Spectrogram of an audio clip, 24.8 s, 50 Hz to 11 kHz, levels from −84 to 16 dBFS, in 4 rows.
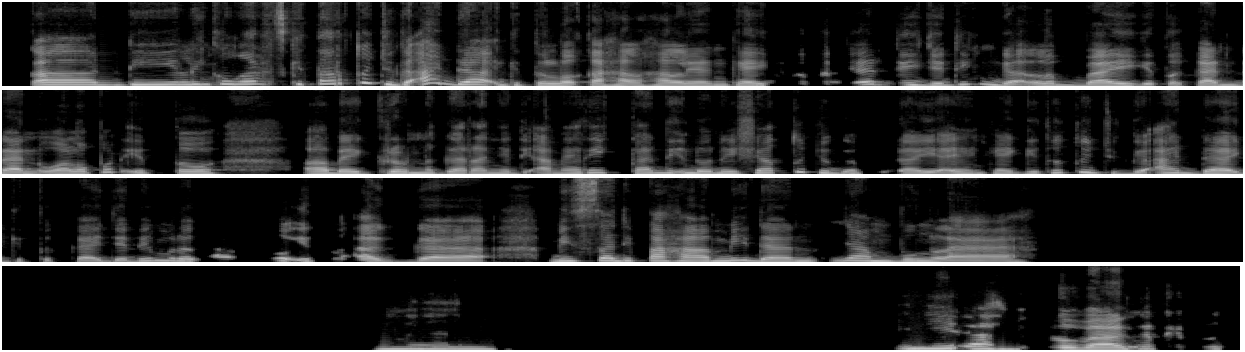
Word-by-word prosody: eee, 285 +1 +6 0.2
di 295 +1 +5
lingkungan 345 +2 +2
sekitar 400 +5 -3
tuh, - - +2
juga - - +4
ada 325 - +3
gitu 235 -1 -4
loh, 205 - +4
Kak, 195 0 0
hal-hal 200 +1 0
yang 205 +1 -1
kayak 205 -1 +1
gitu 220 - -23
terjadi. 300 -3 -3 0.2
Jadi, 215 - -6
nggak 205 -7 +1
lebay 205 0 +2
gitu 190 - -4
kan 195 +2 +3
dan 190 -1 +3
walaupun 225 - -2
itu, - - -8 0.6
eh, 215 - +2
background 210 +2 0
negaranya 200 -1 -4
di - - -12
Amerika, 225 +6 -6
di 250 - -2
Indonesia 220 +3 -1
tuh, 380 - -2
juga 200 -6 -2
budaya 180 +1 -4
yang 195 - -6
kayak 190 -2 -5
gitu 280 - -4
tuh 320 - +2
juga 180 -2 -4
ada 215 -3 -1 0.2
gitu, - - -18
Kak, 165 -2 -2
jadi 180 - -5
menurut 265 -4 -1
aku 375 -6 -11
itu - - -7 0.2
agak 180 -1 0 0.5
bisa 255 +5 +1
dipahami 265 -2 +1
dan 220 +1 0
nyambung 240 -6 0
lah. 165 -2 -2 3.0
Hmm. 245 -1 +1 2.1
Iya 290 +1 +6 0.2
betul 225 0 +1
banget 235 +5 +6
itu, 255 +1 -24
225 Hz, 135 wpm, -21 LUFS, 200-285 Hz, 3.0 s, eee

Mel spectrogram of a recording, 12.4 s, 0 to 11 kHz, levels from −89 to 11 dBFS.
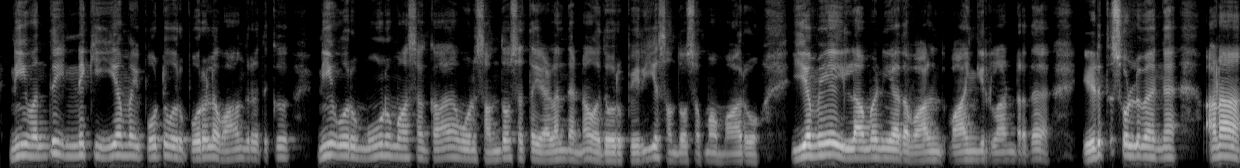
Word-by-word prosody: நீ 165 - +1
வந்து 160 +5 -1
இன்னக்கி 170 0 -3
இ.எம்.ஐ 170 -2 +1
போட்டு 150 +3 -2
ஒரு 145 - -1
பொருள 145 +3 +2
வாங்குறதுக்கு 135 +3 -7 0.4
நீ 175 - +2 0.2
ஒரு 155 -2 +1
3 170 +3 -2
மாச 145 -2 -3
காலம் 140 +1 -3
உன் 125 -1 -4
சந்தோஷத்த 130 +3 -4
இழந்தன்னா, 120 +1 -3
அது 110 - -1
ஒரு 105 - -3
பெரிய 125 +8 -2
சந்தோஷமா 105 0 -5
மாறும். 100 -1 -4 0.4
இ.எம்.ஐ 170 +2 +8
யே 185 - +8
இல்லாம 140 +1 +4
நீ - - 0
வாழ் 130 - +6
அதை - - +2
வாங்கிற் 115 0 -2
வாங்கிர்லான்றத 115 +1 -4 0.6
எடுத்து 390 +1 +2
சொல்லுவேங்க. 155 -4 +3 0.4
ஆனா, 165 +2 +8
140 Hz, 155 wpm, -24 LUFS, 115-160 Hz, 0.6 s, இ.எம்.ஐ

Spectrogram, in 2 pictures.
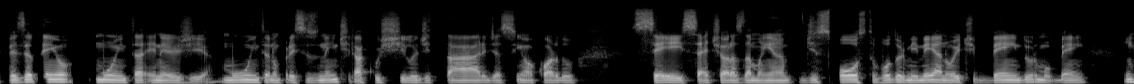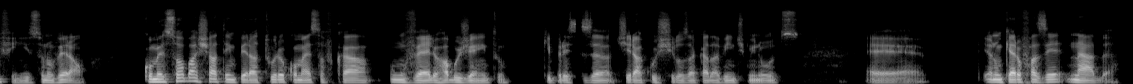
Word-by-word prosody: mas 100 +2 +2
eu 110 - +6
tenho 115 0 +3 0.2
muita 100 -3 +2
energia, 90 0 -2
muita. 100 +1 +2
Não 95 -2 -1
preciso 95 0 -3
nem 105 +3 +2
tirar 95 -3 -2
cochilo 95 0 -4
de 90 0 -7
tarde 95 0 -1
assim. 90 +1 -6
Eu - - -2
acordo 95 0 -2 0.5
6h, 100 -2 +1
7h 90 -1 0
disposto. 100 0 +1
Vou 100 +3 +1
dormir 100 -2 +1
meia-noite 95 -1 +1
bem, 100 +3 +1
durmo 105 -2 0
bem. 95 +3 -3 0.4
Enfim, 115 -8 -3
isso 85 +4 -5
no 95 - +1
verão. 105 +3 0 0.6
Começou 120 +3 +4
a 155 - +3
abaixar 155 -5 +3
a 120 - -5
temperatura 105 0 +2
eu - - +2
começo 100 -1 -1
a - - -12
ficar 95 0 -1 0.2
um 105 -1 +2
velho 95 +1 +3
rabugento, 95 0 -1 0.3
que - - -5
precisa 95 -1 -2
tirar 95 -3 0
cochilos 95 -1 -6
a 90 - -1
cada 90 0 -1
20 90 0 -5
minutos. - - -4 1.8
Eh, 115 - -7
eu - - +3
não 110 -1 +6
quero 110 0 +7
fazer 115 +2 +1
nada. 95 -6 +1
95 Hz, 145 wpm, -24 LUFS, 90-105 Hz, 1.8 s, quero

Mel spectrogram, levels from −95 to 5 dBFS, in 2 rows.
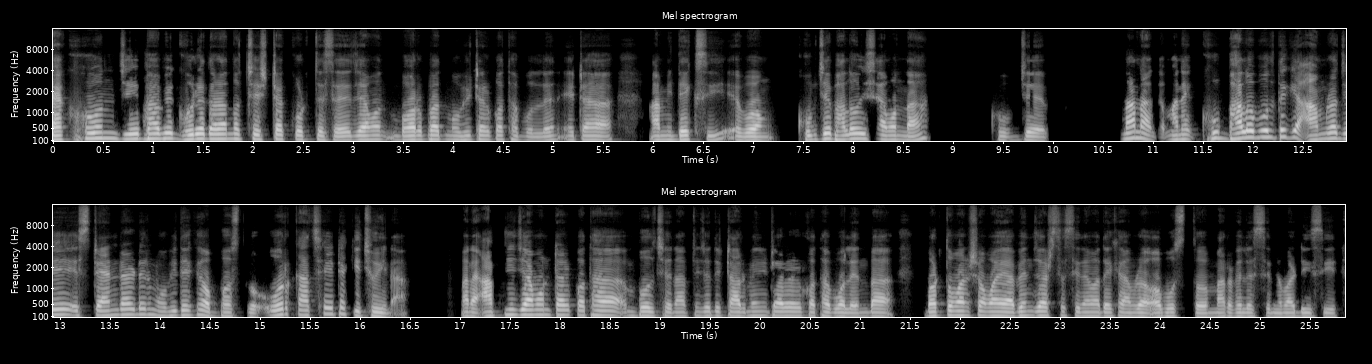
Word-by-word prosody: এখন 175 +7 +4 0.2
যেভাবে 165 +2 +4
ঘুরে 150 +3 +6
দাঁড়ানোর 160 0 +4
চেষ্টা 150 +1 +2
করতেছে 135 -2 -1 0.2
যেমন 135 +1 +4 0.2
'বরবাদ' 140 +2 +3
মুভিটার 130 +2 -2
কথা 135 0 -3
বললেন 120 +3 -3 0.2
এটা 130 +1 -1 0.7
আমি 130 +1 -2
দেখছি 135 -1 0 0.3
এবং 120 -1 +5 0.4
খুব 135 - -2
যে 170 - +6
ভালো 140 +4 +2
হইছে 165 -1 0
এমন 135 0 +1
না। 120 - +3 0.8
খুব 125 -2 -7
যে 125 - +1 0.9
না, 180 - +6
না - - +4 0.3
মানে 150 +2 0 0.2
খুব 185 +2 0
ভালো 185 +5 +7
বলতে 215 0 +2
কি - - +1 0.2
আমরা 170 +5 +1
যে 170 - +2 0.3
স্ট্যান্ডার্ড 160 +4 0
এর 175 - -5
মুভি 135 +1 -4
দেখে 155 +2 -4
অভ্যস্ত 125 0 -6 0.3
ওর 170 +2 +4
কাছে 155 +4 -2
এটা 190 +1 -4
কিছুই 130 -2 -1
না। - - -10 0.6
মানে 130 -1 +2
আপনি 135 +5 -3
যেমনটার 160 -1 +3
কথা 150 +1 -1 0.4
বলছেন 130 -1 0
আপনি 120 +2 -17
যদি 135 0 -3
'Terminator' 135 +1 0
এর 130 - -1
কথা 125 +1 -1
বলেন 115 -1 +1
বা 120 - +3 0.5
বর্তমান 140 +2 +3
সময়ে 135 -2 +3
'Avengers' 135 +1 -1
এর 135 - -8
সিনেমা 125 -1 -2
দেখে 120 +2 -4
আমরা 115 0 +1
অভ্যস্থ 120 +1 -4 0.2
'Marvel'-এর 115 0 -3
সিনেমা, 115 -1 -4
'DC' 115 0 -6
135 Hz, 150 wpm, -22 LUFS, 125-155 Hz, 0.9 s, ভালো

